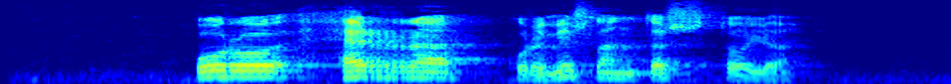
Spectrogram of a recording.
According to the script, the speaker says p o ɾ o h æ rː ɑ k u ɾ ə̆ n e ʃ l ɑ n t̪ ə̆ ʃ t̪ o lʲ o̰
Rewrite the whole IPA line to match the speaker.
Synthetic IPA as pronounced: p o ɾ o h æ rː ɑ k u ɾ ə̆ m e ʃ l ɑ n t̪ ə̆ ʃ t̪ o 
